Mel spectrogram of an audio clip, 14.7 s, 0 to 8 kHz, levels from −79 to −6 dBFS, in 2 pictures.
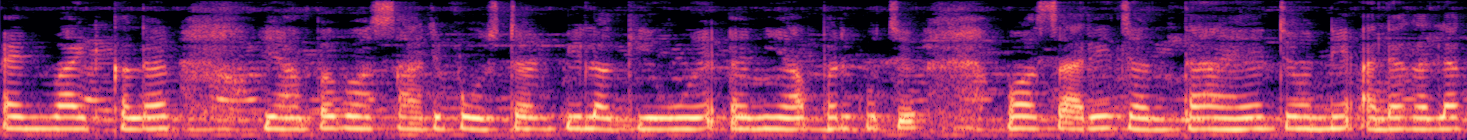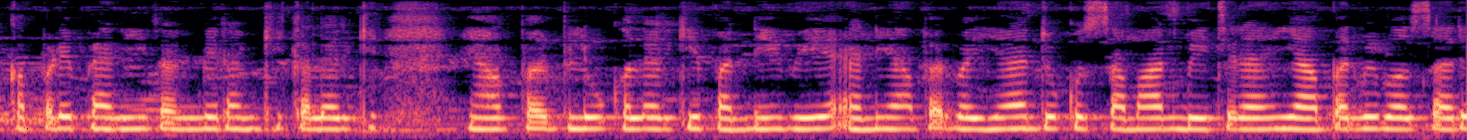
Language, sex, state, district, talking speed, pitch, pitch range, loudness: Hindi, male, Jharkhand, Jamtara, 215 wpm, 245 Hz, 240-250 Hz, -14 LUFS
